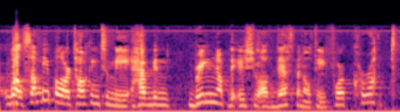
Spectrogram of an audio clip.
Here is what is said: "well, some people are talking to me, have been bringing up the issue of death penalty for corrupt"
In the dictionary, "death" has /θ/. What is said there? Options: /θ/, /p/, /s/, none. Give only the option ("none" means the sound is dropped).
/s/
